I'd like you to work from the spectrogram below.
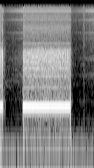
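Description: Telephone line tone while calling back: a brief beep, a short gap, then one steady mid-pitched tone held for about a second before it cuts off. No voices are heard.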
